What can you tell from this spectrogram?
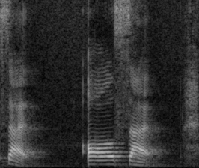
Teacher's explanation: And notice I don't push out that T. So set. All set.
